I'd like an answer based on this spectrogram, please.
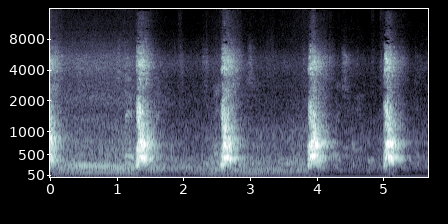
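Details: German Shepherd tested in trial number 39, giving four loud, separate barks roughly every 1.3 seconds over a quiet background.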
